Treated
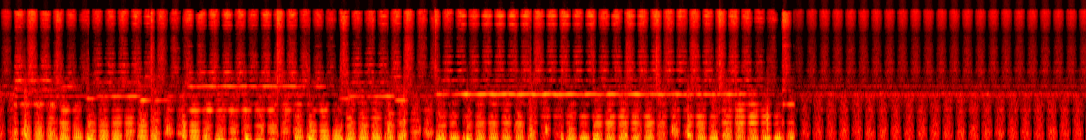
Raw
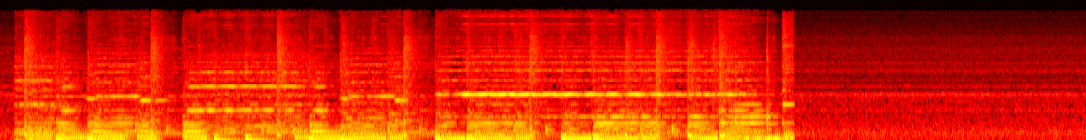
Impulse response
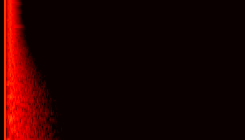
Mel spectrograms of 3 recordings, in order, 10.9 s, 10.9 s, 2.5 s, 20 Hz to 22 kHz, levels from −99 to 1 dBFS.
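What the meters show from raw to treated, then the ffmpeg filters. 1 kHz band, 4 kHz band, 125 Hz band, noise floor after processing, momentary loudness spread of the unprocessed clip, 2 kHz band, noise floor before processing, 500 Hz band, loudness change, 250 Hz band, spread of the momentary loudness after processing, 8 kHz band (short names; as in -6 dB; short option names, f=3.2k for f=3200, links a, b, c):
-15.0 dB, -13.5 dB, -13.5 dB, -54 dBFS, 6 LU, -15.0 dB, -52 dBFS, -13.5 dB, -11.0 dB, -13.0 dB, 12 LU, -4.0 dB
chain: -filter_complex "[0:a]aexciter=amount=11.9:drive=9.1:freq=11k,acrossover=split=1600[a][b];[a]aeval=exprs='val(0)*(1-1/2+1/2*cos(2*PI*7.7*n/s))':c=same[c];[b]aeval=exprs='val(0)*(1-1/2-1/2*cos(2*PI*7.7*n/s))':c=same[d];[c][d]amix=inputs=2:normalize=0,acompressor=threshold=-39dB:ratio=2.5"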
